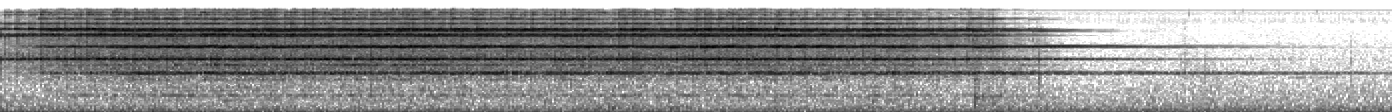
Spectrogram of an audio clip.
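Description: Altar bells rung continuously at the elevation of the consecrated host: a bright ringing of several high tones that stops about ten seconds in and dies away over the next two or three seconds.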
